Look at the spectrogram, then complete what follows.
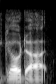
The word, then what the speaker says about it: Godot: is node based and I say gdo but it could be God dot a lot of controversy about the pronunciation of the name um finding out but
